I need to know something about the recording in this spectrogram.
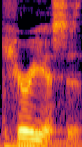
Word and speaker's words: cuirass: High elves have these beautiful fish scale cloaks, these like cuirasses that way. Cuirass, I believe how you pronounce it.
